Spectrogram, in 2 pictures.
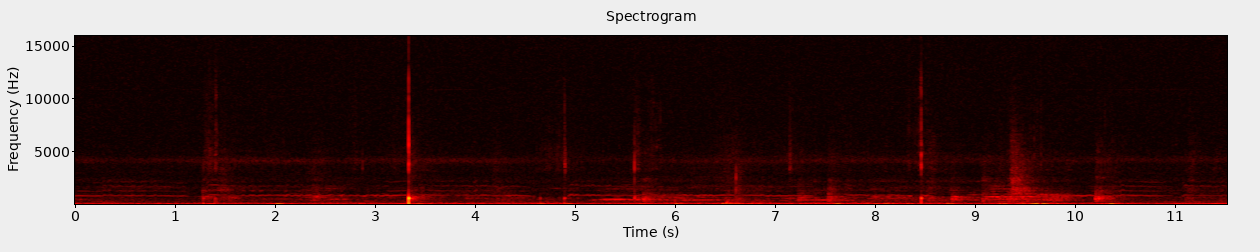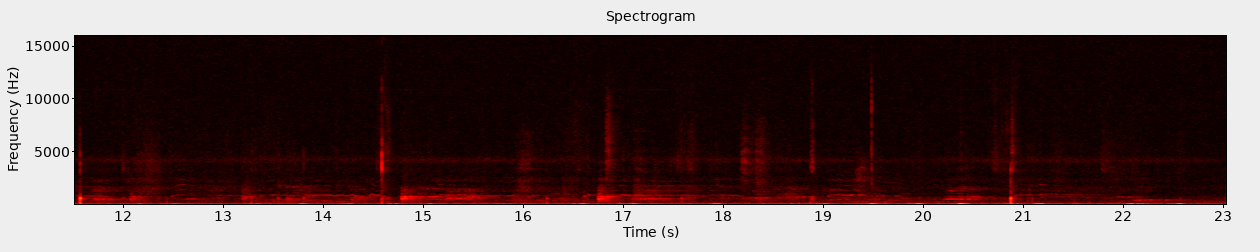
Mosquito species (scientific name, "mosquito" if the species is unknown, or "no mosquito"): Aedes aegypti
